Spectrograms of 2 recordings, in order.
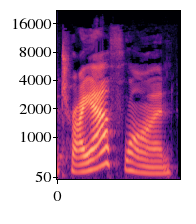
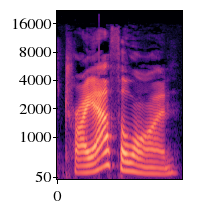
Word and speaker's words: triathlon: Athletes may choose to complete a triathlon, which is often pronounced as "triathalon" with an extra "a" in the middle.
